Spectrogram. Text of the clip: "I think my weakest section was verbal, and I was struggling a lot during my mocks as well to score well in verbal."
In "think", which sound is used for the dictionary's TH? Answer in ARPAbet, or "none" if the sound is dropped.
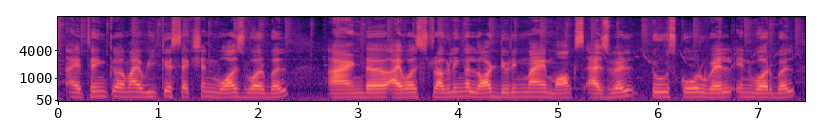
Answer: T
